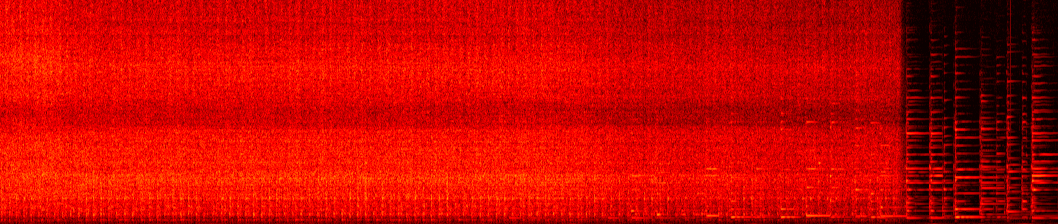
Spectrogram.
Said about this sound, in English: But later on in the years, of course, the miners named this old-timer the Widowmaker. And believe me, they named it right. Have a look at that machine in operation.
